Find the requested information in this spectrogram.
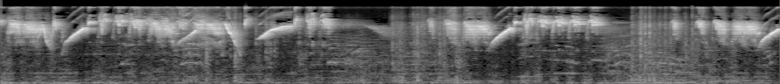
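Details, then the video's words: Bananaquits fighting in a duel: rapid shrill trills with swooping notes, a pause near the middle, then renewed high sizzling phrases. "DUELO DE SIBITES FOGOSOS!"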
